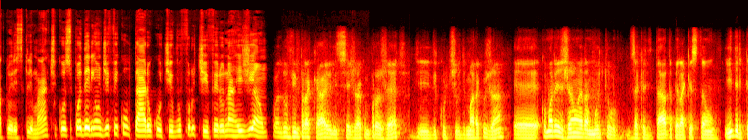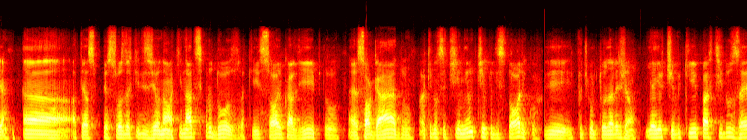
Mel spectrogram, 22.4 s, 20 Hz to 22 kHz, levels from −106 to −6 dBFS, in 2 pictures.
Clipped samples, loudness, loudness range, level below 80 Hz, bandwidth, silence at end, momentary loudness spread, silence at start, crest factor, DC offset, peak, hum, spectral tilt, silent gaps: under 0.1%; -20 LUFS; 3 LU; -46 dBFS; 12 kHz; 0 s; 10 LU; 0 s; 18 dB; under 0.1%; 0 dBFS; none; -6.5 dB/octave; none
